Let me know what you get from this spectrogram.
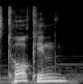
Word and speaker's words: talking: This is a pronunciation issue. Walking. Don't say that little. You don't need to. Walking. Similar ones. Talking. No L pronounced in it. It's written, yes. You write the L. The consonant is there, but not pronounced.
